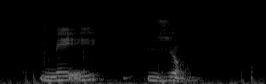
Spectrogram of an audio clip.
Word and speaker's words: maison: You see that the S has an I, which is a vowel, before it, and an O, which is a vowel after it. In this case, we pronounce it as Z.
